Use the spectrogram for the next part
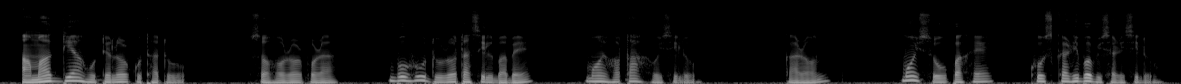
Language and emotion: Assamese, sad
